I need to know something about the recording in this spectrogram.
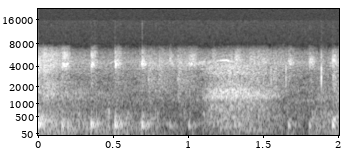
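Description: Near silence, with faint taps and scratches of a marker on a whiteboard as an equation is written and a dashed line is drawn.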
